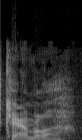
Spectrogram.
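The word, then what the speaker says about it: Kamla: No, sir, it's a little different. It's Cam, right? Cam, as opposed to Cam.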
